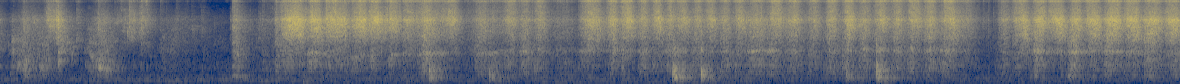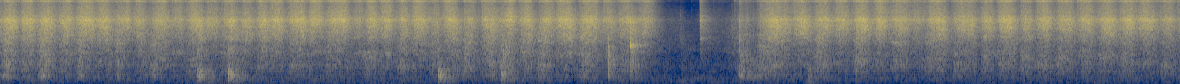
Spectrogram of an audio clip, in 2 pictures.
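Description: Hand scrubbing brush scrubbed hard over ceramic floor tiles in rapid back-and-forth strokes, stopping briefly twice.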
